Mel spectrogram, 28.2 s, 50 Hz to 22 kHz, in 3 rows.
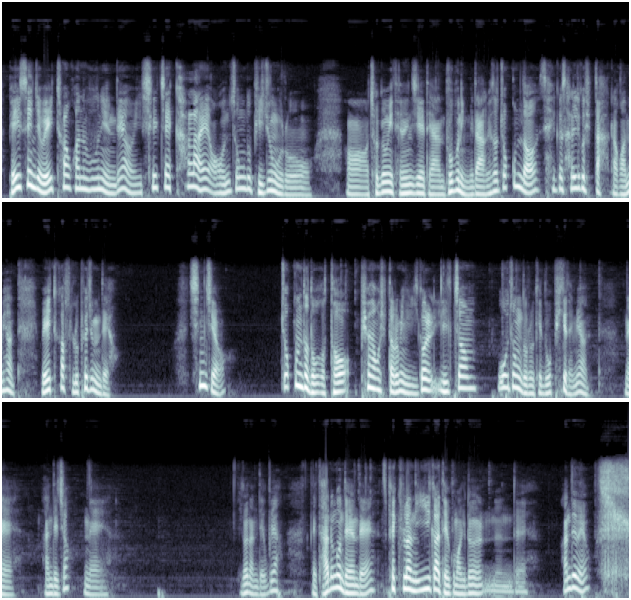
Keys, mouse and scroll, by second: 9.2-9.7 drag, 14.3 click, 14.5 click, 16.1 click, 16.1 KP_Decimal, 16.1 KP_1, 16.7 KP_5, 16.9 Return, 21.7 Return, 21.7 KP_5, 21.7 KP_Decimal, 21.7 KP_1, 24.0 click, 24.1 Return, 24.1-25.1 typing, 24.2 click, 24.3 Return, 25.4 Return, 26.6 Return, 26.6 click, 26.6-27.2 typing, 27.2 Return, 27.2 click.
